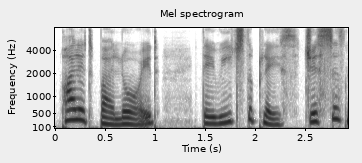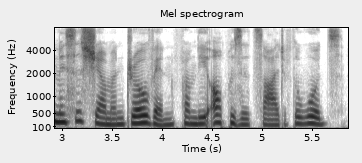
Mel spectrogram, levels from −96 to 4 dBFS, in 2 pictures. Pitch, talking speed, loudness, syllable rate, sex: 200 Hz, 205 wpm, -17 LUFS, 5.5 syllables/s, female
